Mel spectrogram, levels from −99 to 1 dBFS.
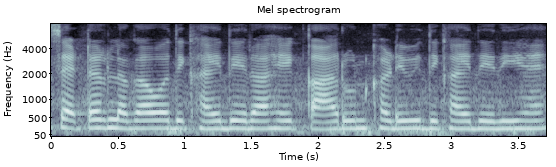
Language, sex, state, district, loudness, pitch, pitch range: Hindi, female, Uttar Pradesh, Jalaun, -15 LUFS, 210 Hz, 205-215 Hz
